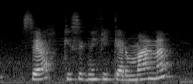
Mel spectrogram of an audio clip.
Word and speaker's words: sœur: Entonces, OE se pronuncia como O y podemos encontrar ejemplos de esto en palabras como œuf, œuf, que significa huevo, sœur, sœur, que significa hermana, y cœur, que significa corazón.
